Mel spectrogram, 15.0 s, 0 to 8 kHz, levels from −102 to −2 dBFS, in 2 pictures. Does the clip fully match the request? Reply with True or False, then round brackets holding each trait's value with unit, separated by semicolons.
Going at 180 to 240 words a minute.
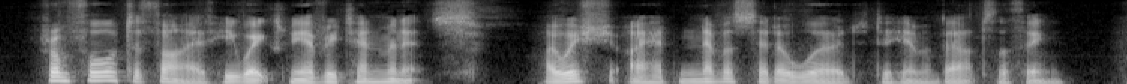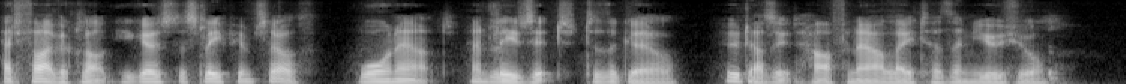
True (190 wpm)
